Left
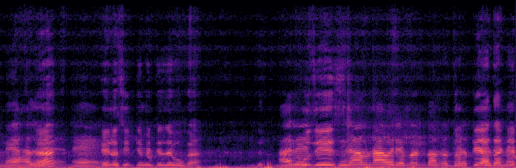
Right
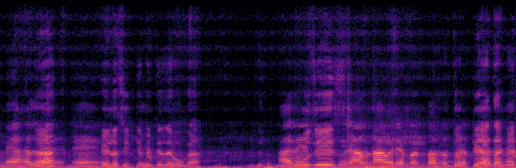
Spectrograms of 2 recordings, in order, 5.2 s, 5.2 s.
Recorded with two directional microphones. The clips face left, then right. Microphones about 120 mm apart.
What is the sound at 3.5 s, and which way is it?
Speech, 40° right (ahead or behind).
